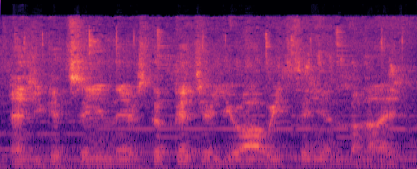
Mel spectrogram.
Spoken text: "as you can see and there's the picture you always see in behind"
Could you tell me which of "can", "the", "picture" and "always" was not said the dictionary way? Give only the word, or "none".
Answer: picture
